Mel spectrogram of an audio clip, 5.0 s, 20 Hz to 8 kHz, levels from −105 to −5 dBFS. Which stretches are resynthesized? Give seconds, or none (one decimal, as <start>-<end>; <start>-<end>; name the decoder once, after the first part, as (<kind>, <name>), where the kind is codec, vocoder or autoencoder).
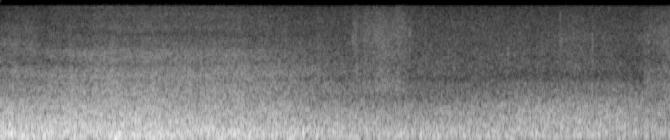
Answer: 0.0-1.1 (vocoder, Vocos); 1.8-5.0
